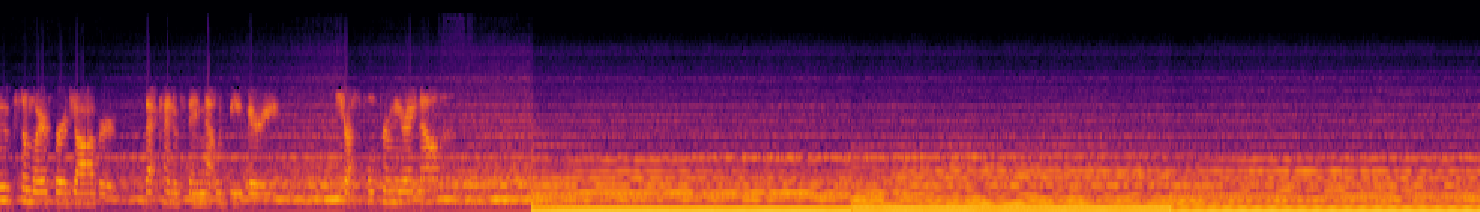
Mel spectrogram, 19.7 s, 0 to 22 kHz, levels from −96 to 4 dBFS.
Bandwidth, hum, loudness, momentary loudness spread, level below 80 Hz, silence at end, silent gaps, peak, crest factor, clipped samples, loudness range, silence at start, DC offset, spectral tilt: 4 kHz; none; -17 LUFS; 7 LU; -18 dBFS; 0 s; none; -4 dBFS; 10 dB; under 0.1%; 6 LU; 0 s; 0.5%; -9.5 dB/octave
